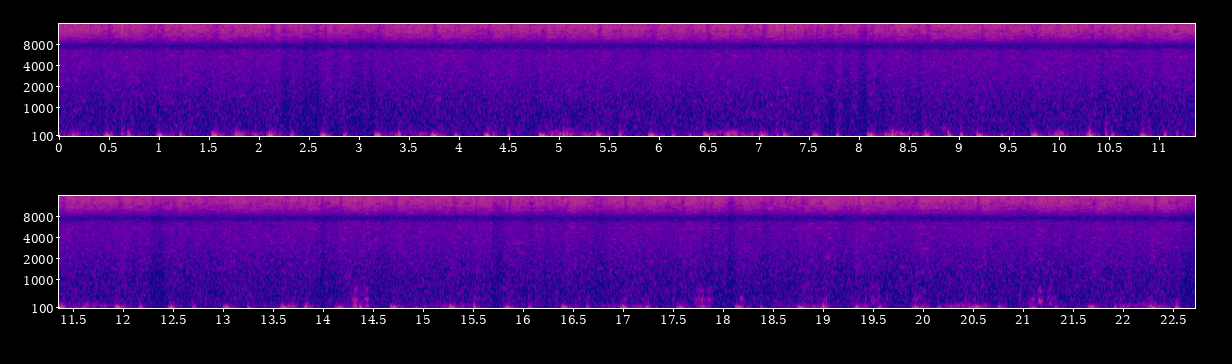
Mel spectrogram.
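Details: Normal heartbeat: steady, regular, calm low thumps in paired beats; the person's own heart, described as beating soothingly.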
